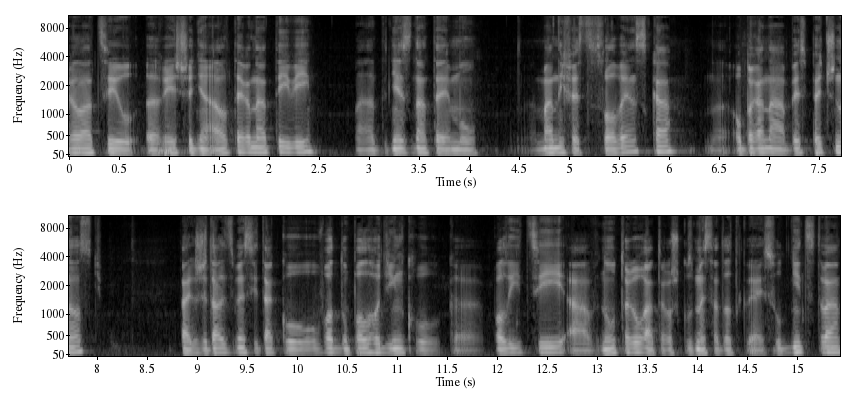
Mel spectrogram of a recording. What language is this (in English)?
Slovak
